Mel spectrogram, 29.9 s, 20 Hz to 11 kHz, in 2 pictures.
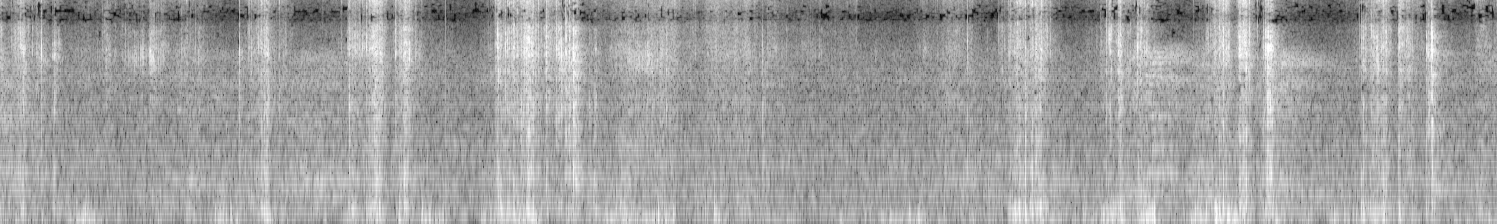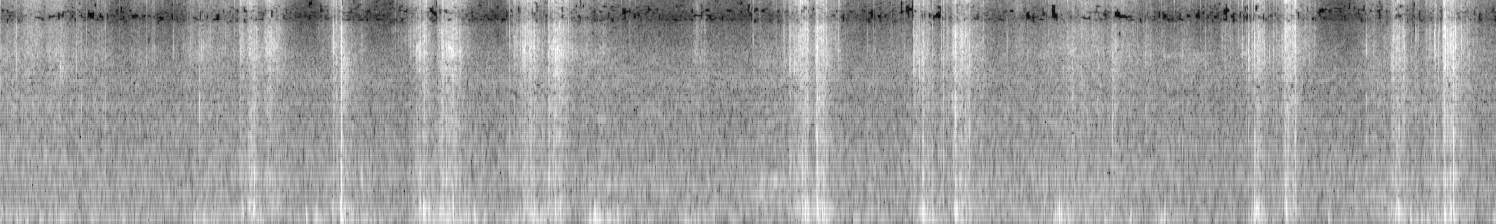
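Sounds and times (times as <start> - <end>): knife slicing through spinach: 3.5 - 4.3.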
